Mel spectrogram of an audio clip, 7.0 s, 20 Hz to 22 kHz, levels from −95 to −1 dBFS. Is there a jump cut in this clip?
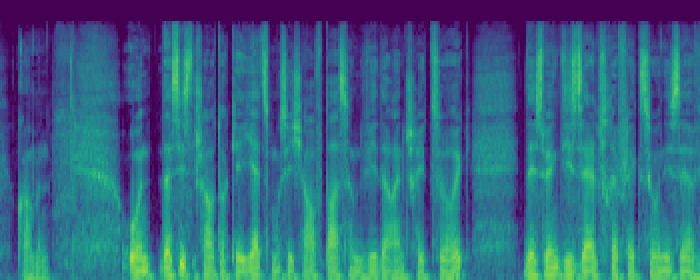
yes; 2 cuts; at 1.5 s, 1.9 s

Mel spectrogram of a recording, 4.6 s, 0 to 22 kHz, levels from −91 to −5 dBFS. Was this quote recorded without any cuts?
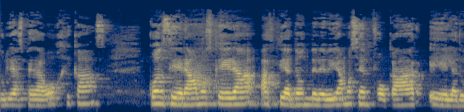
yes; 0 cuts

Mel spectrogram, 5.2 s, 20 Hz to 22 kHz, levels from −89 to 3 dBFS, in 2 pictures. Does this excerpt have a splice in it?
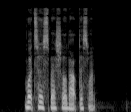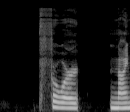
no; 0 cuts

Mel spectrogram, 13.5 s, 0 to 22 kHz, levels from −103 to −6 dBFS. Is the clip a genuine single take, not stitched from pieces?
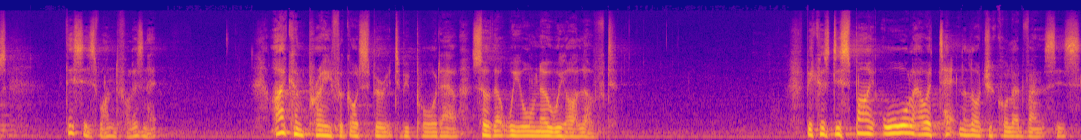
yes; 0 cuts

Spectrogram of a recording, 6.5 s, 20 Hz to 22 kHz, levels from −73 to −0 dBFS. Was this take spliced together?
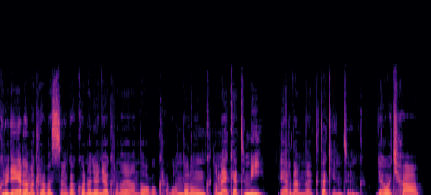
yes; 1 cut; at 4.1 s

